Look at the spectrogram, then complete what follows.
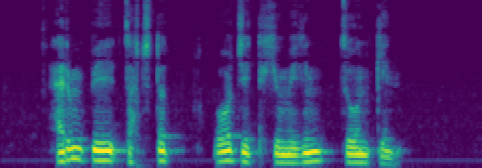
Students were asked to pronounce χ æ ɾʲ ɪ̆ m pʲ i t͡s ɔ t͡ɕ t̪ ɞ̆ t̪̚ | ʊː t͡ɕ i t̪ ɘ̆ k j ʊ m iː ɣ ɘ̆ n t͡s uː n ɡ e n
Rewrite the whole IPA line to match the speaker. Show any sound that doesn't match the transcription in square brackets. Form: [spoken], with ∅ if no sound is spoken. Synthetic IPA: χ æ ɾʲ ɪ̆ m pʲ i t͡s ɔ t͡ɕ t̪ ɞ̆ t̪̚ | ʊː t͡ɕ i t̪ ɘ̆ [x] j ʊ m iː ɣ ɘ̆ n t͡s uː n ɡ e n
